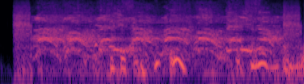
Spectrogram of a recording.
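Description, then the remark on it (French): On the first day of a show, a large crowd chants a protest slogan in unison, loud and sustained, with rhythmic rising and falling voices repeating the phrase over a dense roar of many people. “Le slogan qu'on a beaucoup entendu le premier jour, c'est celui-là.”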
